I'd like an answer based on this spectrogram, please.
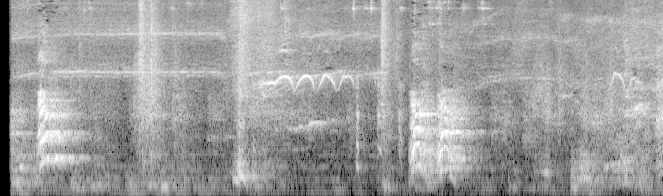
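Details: Poodle barking at a passing helicopter, two bursts of loud harsh barks separated by quieter growly sounds, with a high warbling whistle-like tone and rotor noise in the background.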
